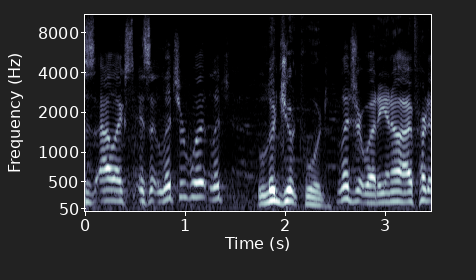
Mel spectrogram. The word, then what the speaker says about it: Ligertwood: Ligertwood. Ligertwood, you know, I've heard it pronounced about 6 different ways.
